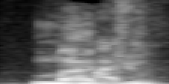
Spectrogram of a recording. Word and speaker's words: Madiou: Ça se prononce Madiou ou Madjou? Madjou, voilà.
